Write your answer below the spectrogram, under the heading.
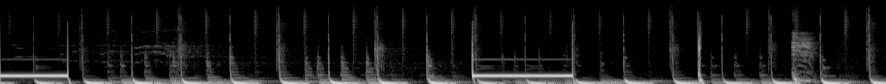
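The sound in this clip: A phone's ringback tone sounds while a caller redials someone who hung up. Two steady, mid-pitched tone bursts, each about a second long, are separated by a pause, with loud rhythmic music playing throughout.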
